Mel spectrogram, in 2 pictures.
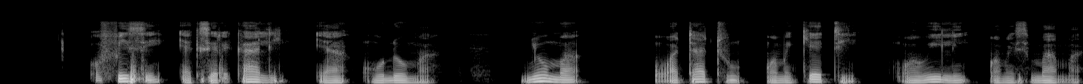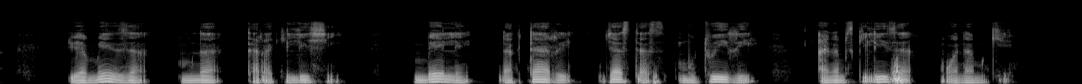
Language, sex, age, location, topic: Swahili, male, 25-35, Mombasa, government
